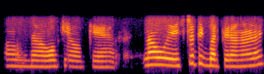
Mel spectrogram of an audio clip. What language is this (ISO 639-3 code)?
kan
